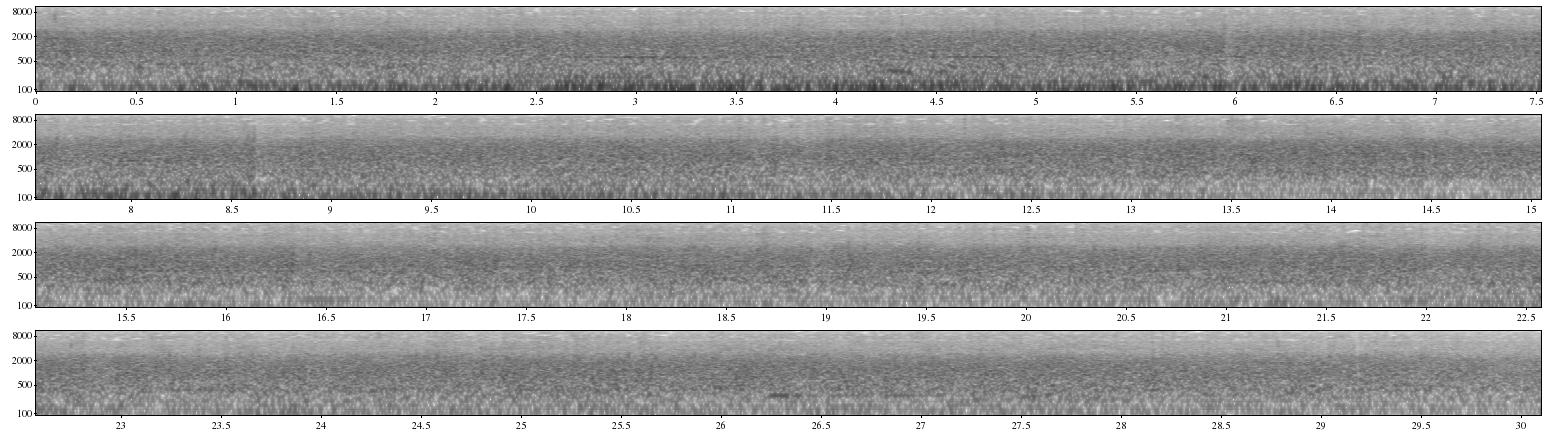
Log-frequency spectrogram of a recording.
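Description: Large concert-hall audience applauding, a dense steady clatter of many hands that starts to fade right at the end.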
